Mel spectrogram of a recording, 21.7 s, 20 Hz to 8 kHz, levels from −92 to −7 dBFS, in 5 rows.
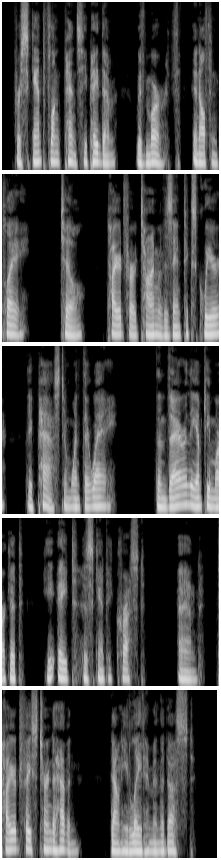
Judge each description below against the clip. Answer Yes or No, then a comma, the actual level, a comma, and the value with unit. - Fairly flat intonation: Yes, narrow, 2.3 semitones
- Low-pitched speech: Yes, low, 110 Hz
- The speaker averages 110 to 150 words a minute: Yes, average, 140 wpm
